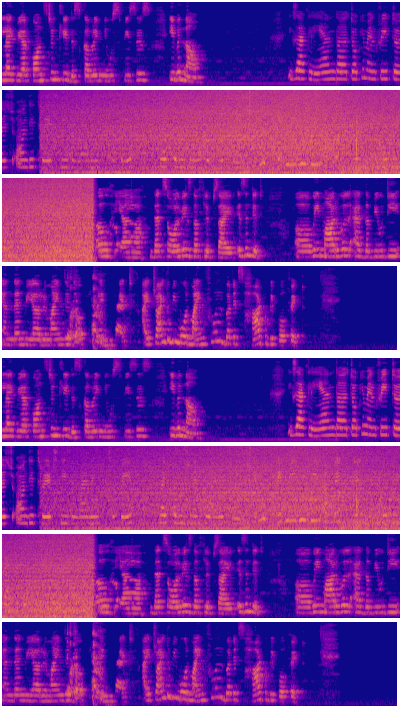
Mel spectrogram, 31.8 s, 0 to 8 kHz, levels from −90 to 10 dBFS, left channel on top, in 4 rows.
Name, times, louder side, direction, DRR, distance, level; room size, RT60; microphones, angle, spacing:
voice 1, 0.0-2.9 3.3-4.0 17.8-21.2 21.8-29.9, left 2 dB, 45° left, 1.3 m, -34 dB
voice 2, 5.5-9.9 10.3-17.5 18.2-18.3 25.2-25.4 25.7-25.9 30.3-30.6, right 3 dB, 50° right, 0.6 m, -33 dB
Thunderstorm / Rain, 8.7-17.7, left 3 dB, 25° left, 0.5 m, -25 dB
5.2 x 2.0 x 3.4 m
head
